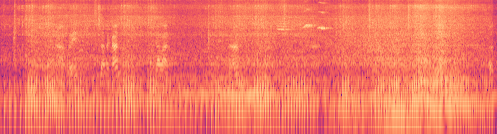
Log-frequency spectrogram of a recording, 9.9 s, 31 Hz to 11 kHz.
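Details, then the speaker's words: Supra 100cc motorcycle after clutch repair, exhaust refitted and oil added: small single revs up and drops back cleanly with even firing, no stumble; clutch no longer slips, runs normally. "sepertinya bagus tidak ada masalah kopling"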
